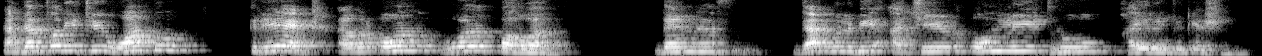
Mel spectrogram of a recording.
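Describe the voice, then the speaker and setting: A man with an Indian English accent giving an online lecture to teachers, slow and repetitive with many fillers, recorded over a video call. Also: very high-pitched, a little mellow. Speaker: lecturer at a teachers' training program. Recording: echoey room, speaker far from the mic.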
